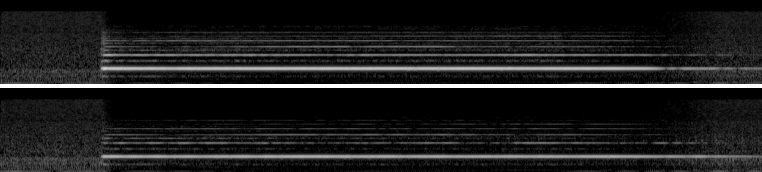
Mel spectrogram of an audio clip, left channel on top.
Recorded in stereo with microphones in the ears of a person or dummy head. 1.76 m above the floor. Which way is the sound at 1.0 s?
55° left (ahead or behind).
